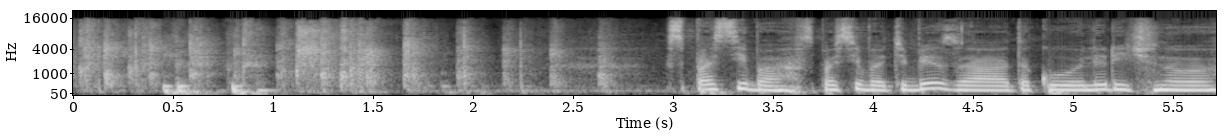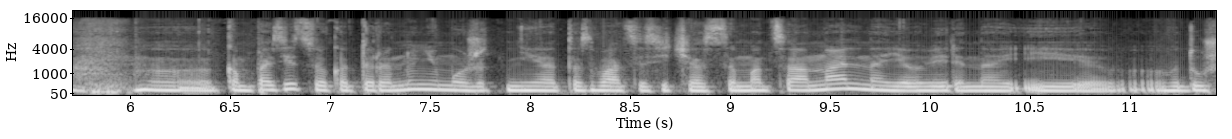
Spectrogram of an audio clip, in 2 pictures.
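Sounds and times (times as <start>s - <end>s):
scattered applause in a radio studio: 0.0s - 2.9s
speech: 0.4s - 1.0s, 3.1s - 11.4s.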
